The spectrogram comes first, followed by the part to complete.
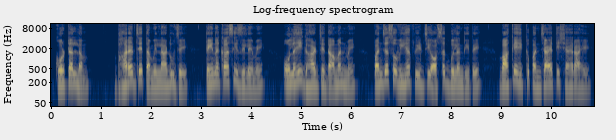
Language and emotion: Sindhi, neutral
